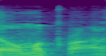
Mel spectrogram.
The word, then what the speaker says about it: Omicron: And by the way, that is how it's pronounced. It is Omicron. It's not Omicron or anything else.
